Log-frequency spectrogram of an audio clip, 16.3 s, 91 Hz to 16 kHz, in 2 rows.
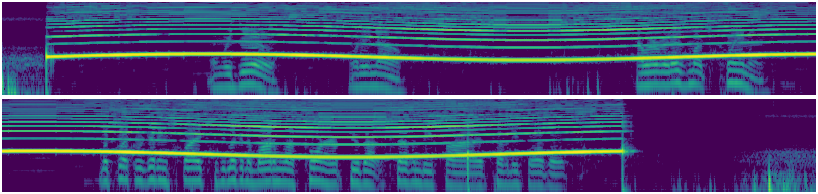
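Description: An Arduino Nano drives an electronic siren through a 120W peak, 60W RMS 4 ohm speaker, a loud, steady wailing tone rising and falling slowly for about fourteen seconds before cutting off abruptly.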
